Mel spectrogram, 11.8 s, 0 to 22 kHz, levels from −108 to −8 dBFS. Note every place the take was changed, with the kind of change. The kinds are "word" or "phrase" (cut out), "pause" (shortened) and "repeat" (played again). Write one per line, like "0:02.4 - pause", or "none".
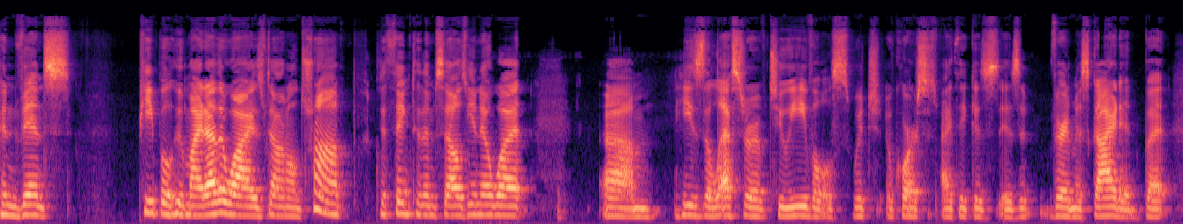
0:02.7 - word
0:04.7 - word
0:09.4 - word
